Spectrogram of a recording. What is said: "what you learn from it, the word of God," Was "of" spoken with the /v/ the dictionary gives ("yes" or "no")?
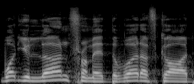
yes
